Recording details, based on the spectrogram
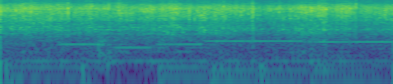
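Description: Pasta frying in a pan hisses and crackles steadily and loudly, with faint clinks from the pan over the sizzle; no talking.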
